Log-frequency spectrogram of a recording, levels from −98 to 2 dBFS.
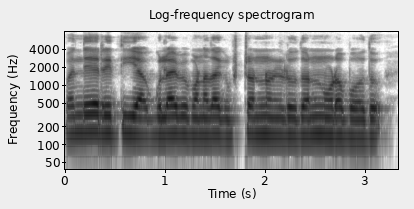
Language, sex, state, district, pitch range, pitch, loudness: Kannada, male, Karnataka, Koppal, 140-150 Hz, 145 Hz, -15 LUFS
